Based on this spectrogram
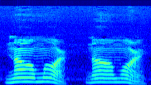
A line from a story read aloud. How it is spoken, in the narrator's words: Ayo, Ibu, and the other children gave the biggest shouts of all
